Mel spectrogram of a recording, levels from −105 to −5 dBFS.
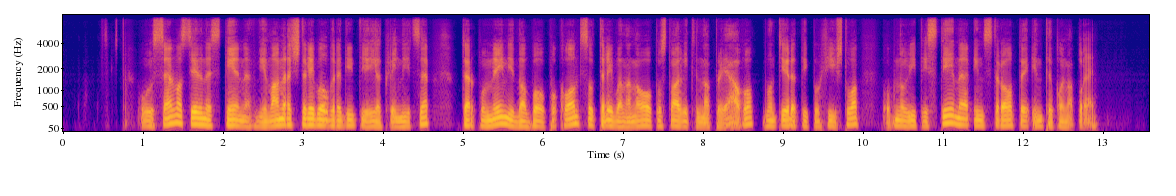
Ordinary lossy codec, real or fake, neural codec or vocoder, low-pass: none; fake; codec, 16 kHz, 0.5 kbps, FreqCodec, larger model; 7.2 kHz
